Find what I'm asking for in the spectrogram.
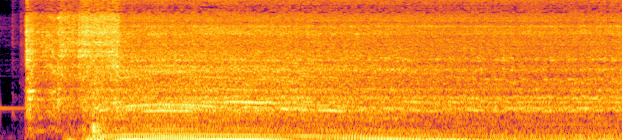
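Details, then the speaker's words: Salvaged auction Buick, starting after the injector fuses were reinstalled, on a hot day: the engine catches and revs, then settles into an uneven, stumbling idle. It runs well under acceleration but sputters at idle; spraying starter fluid found a cracked EVAP purge valve. "Under acceleration, the engine runs really well. At idle, it's sputtering."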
